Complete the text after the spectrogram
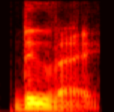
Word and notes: duvet: British English

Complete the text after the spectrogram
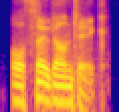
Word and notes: orthodontics: British English

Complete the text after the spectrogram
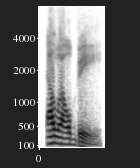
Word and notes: LL B: American English

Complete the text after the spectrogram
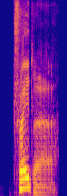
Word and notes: trader: British English

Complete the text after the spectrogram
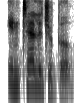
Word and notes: Intelligible: Indian

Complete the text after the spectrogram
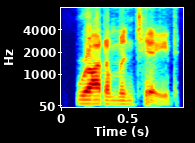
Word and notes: rodomontade: American English

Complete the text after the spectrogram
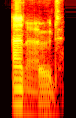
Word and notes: anode: British English

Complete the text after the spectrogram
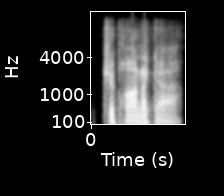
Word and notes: japonica: American English

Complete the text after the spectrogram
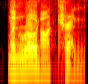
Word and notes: Monroe doctrine: American English

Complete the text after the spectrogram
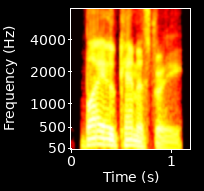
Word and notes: biochemistry: British English

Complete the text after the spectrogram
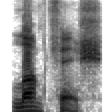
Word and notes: lumpfish: American English

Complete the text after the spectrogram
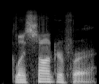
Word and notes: glossographer: American English

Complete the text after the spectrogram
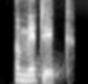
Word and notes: hermetic: Indian

